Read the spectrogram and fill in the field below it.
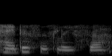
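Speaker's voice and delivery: very hushed, very quiet, high, soft little voice. Introducing herself when the host asks if anyone else wants to speak, soft voice. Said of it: "your little soft voice".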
